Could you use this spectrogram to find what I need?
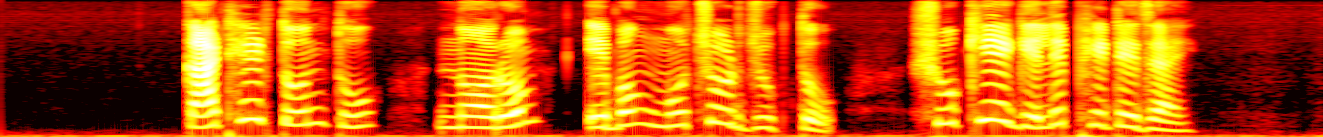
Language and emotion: Bengali, neutral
